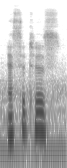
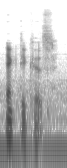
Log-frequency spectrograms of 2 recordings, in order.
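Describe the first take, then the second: First: The name has no 'k' sound before the 't'. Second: The name has a 'k' sound before the 't'. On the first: The speaker calls it right. "how it's pronounced" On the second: The speaker calls it wrong. "I always read tac- Tacticus"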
